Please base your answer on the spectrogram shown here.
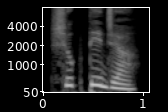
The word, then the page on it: ಶುಕ್ತಿಜ: śuktija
